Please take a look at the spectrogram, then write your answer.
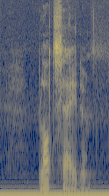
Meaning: page
- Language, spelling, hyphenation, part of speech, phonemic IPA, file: Dutch, bladzijde, blad‧zij‧de, noun, /ˈblɑtˌsɛi̯də/, Nl-bladzijde.ogg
